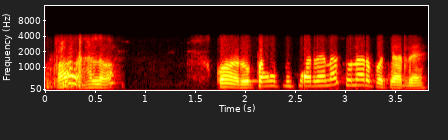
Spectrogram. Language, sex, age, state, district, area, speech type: Odia, male, 30-45, Odisha, Malkangiri, urban, conversation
